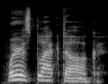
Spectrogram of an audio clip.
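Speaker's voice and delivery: a mild start of panic; crying out. A narrator's reading.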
